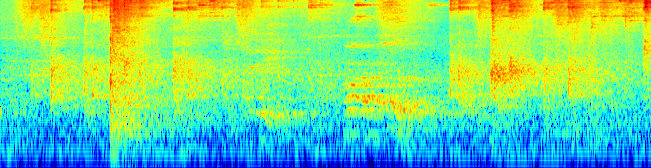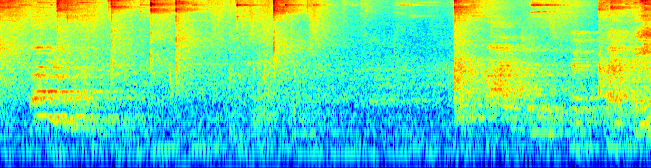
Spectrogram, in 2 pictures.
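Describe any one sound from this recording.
Men talk and laugh nearby in an echoing room.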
